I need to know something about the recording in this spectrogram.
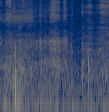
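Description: A marking knife scratches lightly across wood.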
